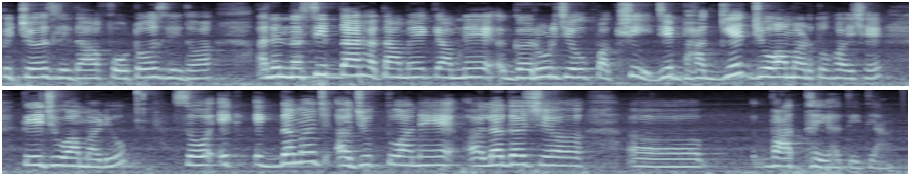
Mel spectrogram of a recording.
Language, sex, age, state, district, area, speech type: Gujarati, female, 30-45, Gujarat, Surat, urban, spontaneous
